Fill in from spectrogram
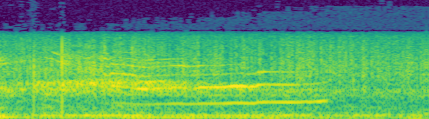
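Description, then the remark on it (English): A pet cat named Kitty gives one long, drawn-out meow that slowly bends in pitch, fairly faint against a steady low hum in the background. “Oh, it's you, Kitty.”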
